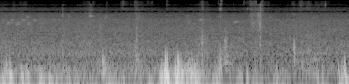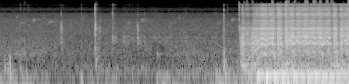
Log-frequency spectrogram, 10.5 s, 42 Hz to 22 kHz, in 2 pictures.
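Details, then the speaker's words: 1959 Reliant Regal Mk5/Mk6 three-wheeler, first start attempt in over 20 years, fuel from temporary tank; slow weak cranking with a few isolated firings that never catch, then harsh cranking burst — fires but won't run, carburetor flooding. "Okay. Oh, it's so close. Having it fire up."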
